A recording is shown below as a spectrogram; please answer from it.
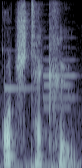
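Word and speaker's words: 落ちてく: And in this case, he has appended iku, but he just hasn't pronounced the e. So this is ochite iku, but instead he's just omitted the e. So ochiteku.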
